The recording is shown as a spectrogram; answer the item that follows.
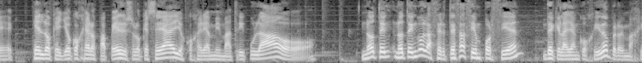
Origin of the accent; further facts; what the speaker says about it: Spain; pero yo soy español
